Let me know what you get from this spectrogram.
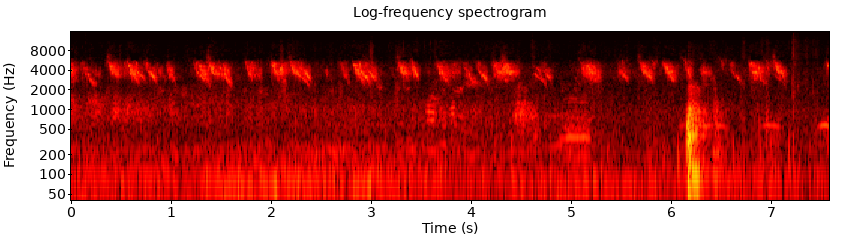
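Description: A small bird chirping fast and without a break, short high falling chirps several a second. About six seconds in there is a single loud thump, and after it another bird begins short low calls repeating about twice a second.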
